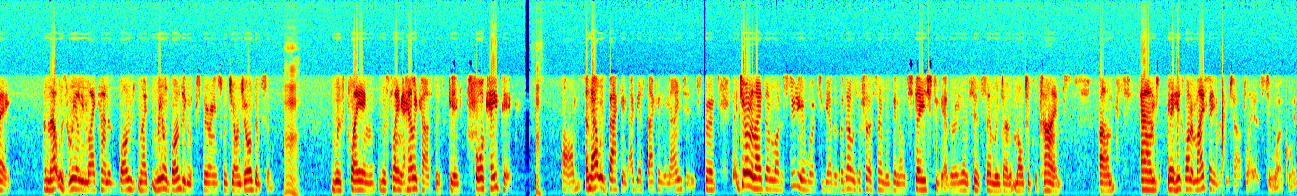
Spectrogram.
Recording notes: chats on the phone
